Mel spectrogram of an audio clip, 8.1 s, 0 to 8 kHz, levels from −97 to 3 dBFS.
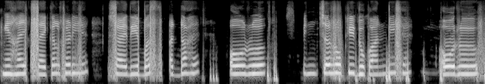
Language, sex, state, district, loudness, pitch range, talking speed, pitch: Hindi, female, Uttar Pradesh, Jyotiba Phule Nagar, -14 LUFS, 250-275 Hz, 135 wpm, 260 Hz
